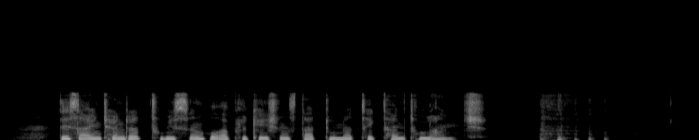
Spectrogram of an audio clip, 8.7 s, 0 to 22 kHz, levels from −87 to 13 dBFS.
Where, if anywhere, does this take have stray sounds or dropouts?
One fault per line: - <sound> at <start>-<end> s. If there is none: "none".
- laugh at 6.7-7.6 s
